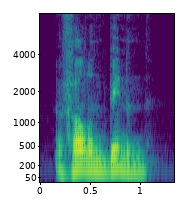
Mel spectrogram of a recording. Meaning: inflection of binnenvallen: 1. plural present indicative 2. plural present subjunctive
- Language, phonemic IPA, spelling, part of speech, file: Dutch, /ˈvɑlə(n) ˈbɪnən/, vallen binnen, verb, Nl-vallen binnen.ogg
